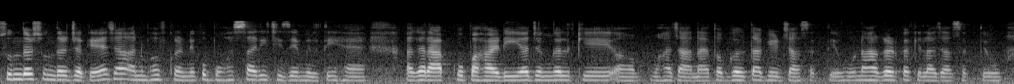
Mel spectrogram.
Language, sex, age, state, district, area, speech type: Hindi, female, 60+, Rajasthan, Jaipur, urban, spontaneous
